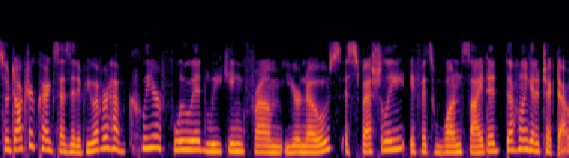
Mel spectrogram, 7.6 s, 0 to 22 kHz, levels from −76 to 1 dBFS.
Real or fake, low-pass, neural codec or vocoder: fake; 7.2 kHz; codec, 16 kHz, 4.8 kbps, FACodec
